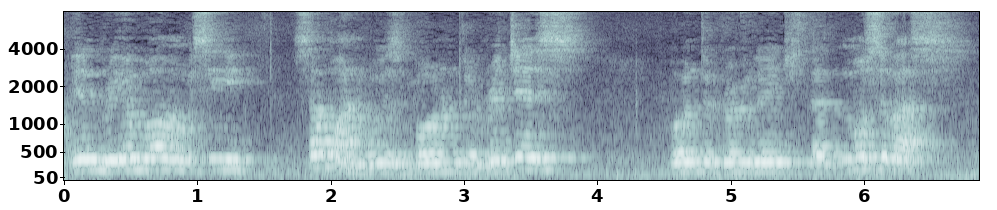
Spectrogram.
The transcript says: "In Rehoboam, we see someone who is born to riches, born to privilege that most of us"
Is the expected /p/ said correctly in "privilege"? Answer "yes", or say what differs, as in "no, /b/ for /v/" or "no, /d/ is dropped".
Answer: no, /b/ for /p/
